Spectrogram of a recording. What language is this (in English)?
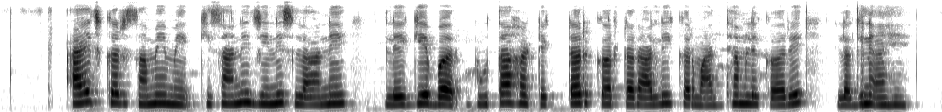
Chhattisgarhi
